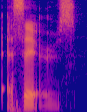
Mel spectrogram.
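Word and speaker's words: эсеры: The peasantry was best represented by the socialist revolutionaries which was often abbreviated to SRS which in Russian is pronounced sairs and the bourgeoisi was best represented by the constitutional democrats or cadetses.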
